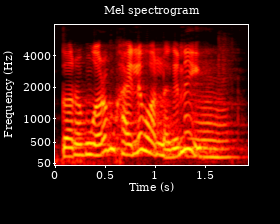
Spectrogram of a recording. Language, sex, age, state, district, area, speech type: Odia, female, 45-60, Odisha, Nayagarh, rural, spontaneous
